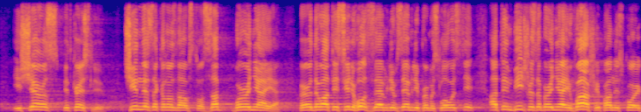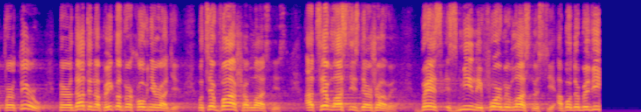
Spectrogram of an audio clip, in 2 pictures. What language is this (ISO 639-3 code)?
ukr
